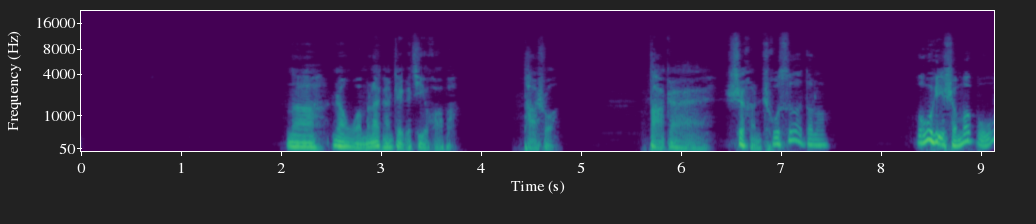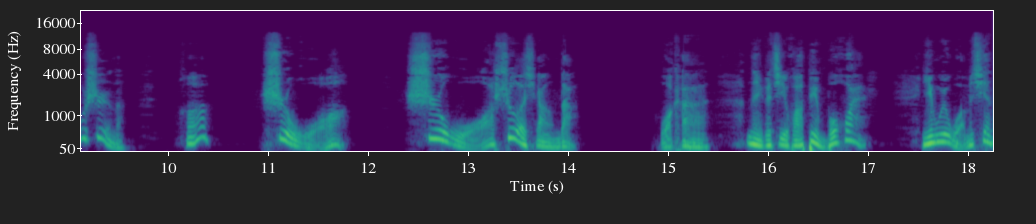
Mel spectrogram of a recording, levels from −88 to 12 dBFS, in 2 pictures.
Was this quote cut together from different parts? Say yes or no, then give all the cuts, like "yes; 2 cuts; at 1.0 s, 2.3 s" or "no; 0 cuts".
yes; 2 cuts; at 3.0 s, 9.9 s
